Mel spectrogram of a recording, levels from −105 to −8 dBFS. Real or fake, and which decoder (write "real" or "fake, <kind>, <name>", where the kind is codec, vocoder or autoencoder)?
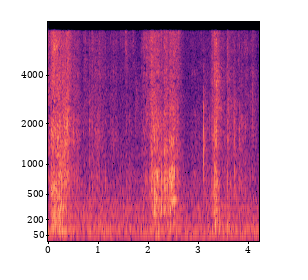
real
